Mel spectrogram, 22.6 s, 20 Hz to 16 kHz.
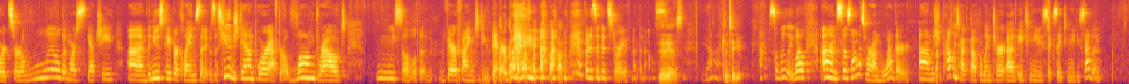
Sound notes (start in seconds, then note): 9.6 both laughing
